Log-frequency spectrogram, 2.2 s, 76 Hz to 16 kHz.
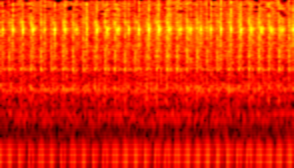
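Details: Yamaha NMAX v1 scooter losing coolant and overheating: heavy rhythmic knock at idle, about nine or ten beats a second; coolant bubbles and oil in it, suspected warped cylinder head, not confirmed.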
